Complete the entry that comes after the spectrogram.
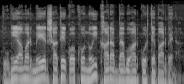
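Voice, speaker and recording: A scheming older father-in-law in a village fairy tale cartoon, acted by a man. His mid-pitched voice is insistent and conspiratorial, with music playing behind it. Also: a little fast, darkish tone, natural voice.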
